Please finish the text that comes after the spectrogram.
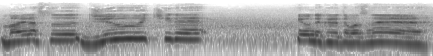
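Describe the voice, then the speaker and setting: A man giving casual, excited live commentary as a hobby vlogger, reacting aloud in exclamations as he goes. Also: high voice, takes it slowly, a little hiss or hum. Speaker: amateur radio operator hosting his own video. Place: indoors at a desk, filming a computer screen.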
